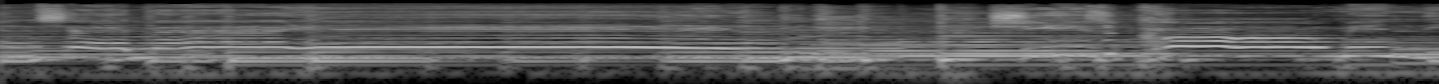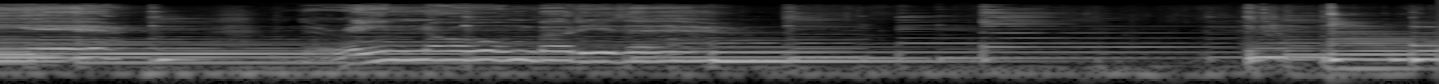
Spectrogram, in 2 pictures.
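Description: Male voice singing over strummed acoustic guitar, with a long held wordless note in the first few seconds and shorter vocal phrases after it. The guitar thins out and drops quieter near the end before a fresh strum comes back in.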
